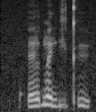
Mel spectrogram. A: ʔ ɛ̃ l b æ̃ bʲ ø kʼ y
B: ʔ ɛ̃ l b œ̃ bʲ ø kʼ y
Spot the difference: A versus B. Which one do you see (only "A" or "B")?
A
